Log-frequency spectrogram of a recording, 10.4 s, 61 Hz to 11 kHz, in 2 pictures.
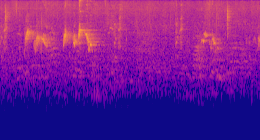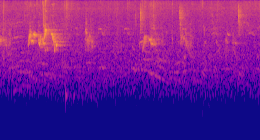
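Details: Red-whiskered bulbul lure bird used to trap wild birds, Ba Thá, 18 December 2016; short chirpy warbled phrases repeated every couple of seconds, with other birds calling faintly.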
